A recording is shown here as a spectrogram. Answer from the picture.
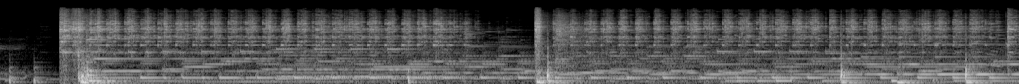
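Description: Javanese gamelan ensemble starting up loudly about half a second in and playing a fast passage: many ringing pitched tones of the metallophones over rapid clattering strokes and low drum notes, with a heavy stroke about five and a half seconds in.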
